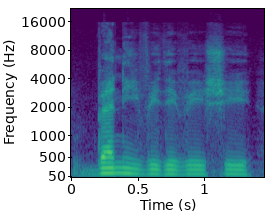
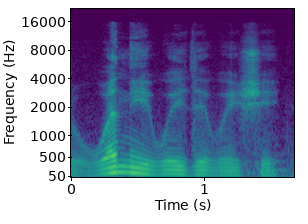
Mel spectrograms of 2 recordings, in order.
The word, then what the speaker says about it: Veni, vidi, vici: few of my subscribers i've been pronouncing um the title of my campaign wrong i was called it benny vidi vichy but then i found out that it's called wendy we did she if i'm if i'm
